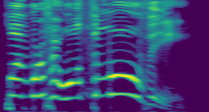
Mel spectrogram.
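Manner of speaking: very high whiny squeak; mocking Anthony. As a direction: whine it up high like a spoiled child. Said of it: "Anthony's like".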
